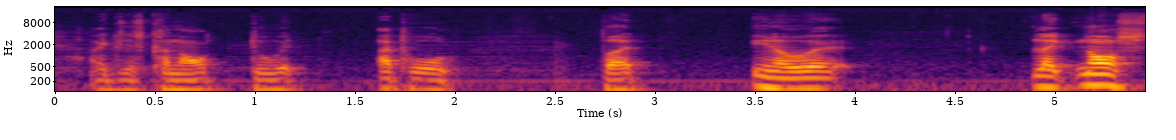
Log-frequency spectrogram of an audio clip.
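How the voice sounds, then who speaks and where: With a Welsh accent, a man talks at medium pitch and a moderate pace in a dark, mellow tone. Long, frequent pauses break up his speech, and his loudness swings widely. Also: fairly even intonation. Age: 40s. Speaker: trauma survivor. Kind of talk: testimony. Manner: halting.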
